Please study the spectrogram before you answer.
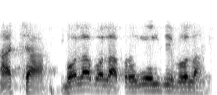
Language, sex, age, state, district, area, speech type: Marathi, male, 18-30, Maharashtra, Ratnagiri, rural, conversation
